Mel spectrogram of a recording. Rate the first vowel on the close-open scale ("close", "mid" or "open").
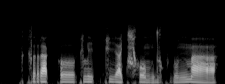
open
